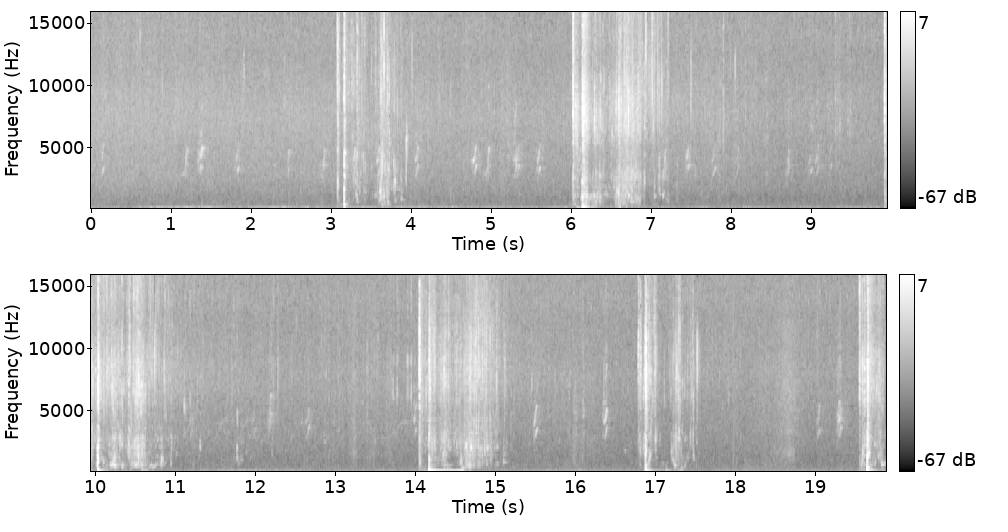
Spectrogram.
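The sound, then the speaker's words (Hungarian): Stones thrown into a quarry lake from its shore drop into the water in a slow, irregular series of about six sharp splashes and plops, some with a brief falling gurgle, over a steady low rustle and rumble of wind and of reeds nearby. “Szerintem most nem sokára következnek a kövek a vízbe.”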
